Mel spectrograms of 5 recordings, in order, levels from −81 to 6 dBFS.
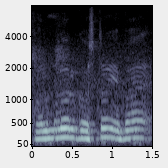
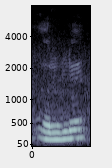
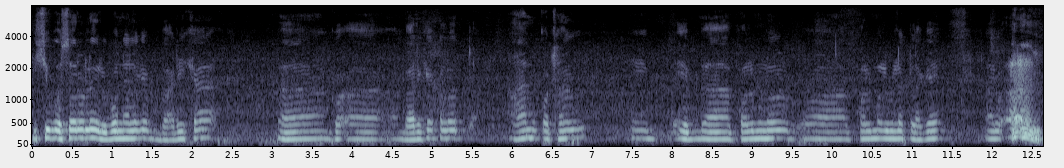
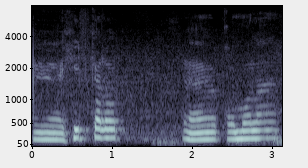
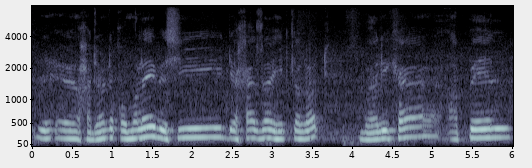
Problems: low volume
